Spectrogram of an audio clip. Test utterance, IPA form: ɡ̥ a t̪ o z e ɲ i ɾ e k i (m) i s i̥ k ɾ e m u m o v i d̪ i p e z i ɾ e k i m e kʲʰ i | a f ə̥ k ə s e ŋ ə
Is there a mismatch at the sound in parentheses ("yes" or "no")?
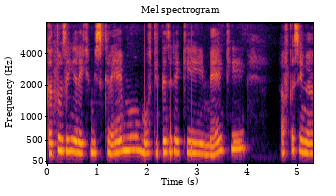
no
